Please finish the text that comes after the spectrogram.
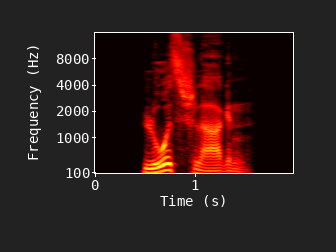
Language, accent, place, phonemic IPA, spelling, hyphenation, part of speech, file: German, Germany, Berlin, /ˈloːsˌʃlaːɡn̩/, losschlagen, los‧schla‧gen, verb, De-losschlagen.ogg
- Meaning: 1. to knock loose 2. to strike 3. to attack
